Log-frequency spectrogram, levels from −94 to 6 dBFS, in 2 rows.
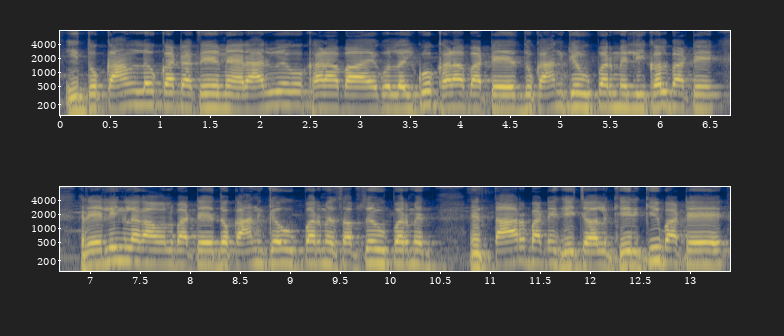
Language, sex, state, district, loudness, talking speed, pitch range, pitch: Bhojpuri, male, Uttar Pradesh, Ghazipur, -14 LUFS, 150 wpm, 165-175 Hz, 170 Hz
